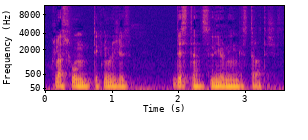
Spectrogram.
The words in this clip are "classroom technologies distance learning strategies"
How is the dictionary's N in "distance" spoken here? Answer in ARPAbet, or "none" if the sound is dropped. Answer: N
